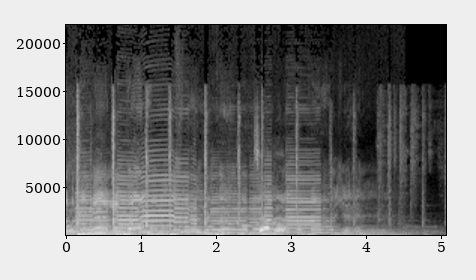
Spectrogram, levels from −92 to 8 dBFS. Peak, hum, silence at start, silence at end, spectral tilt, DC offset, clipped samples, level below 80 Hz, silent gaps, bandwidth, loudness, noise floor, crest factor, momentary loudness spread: 0 dBFS; none; 0 s; 0.45 s; -4.5 dB/octave; under 0.1%; under 0.1%; -20 dBFS; none; 17 kHz; -13 LUFS; -41 dBFS; 14 dB; 18 LU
